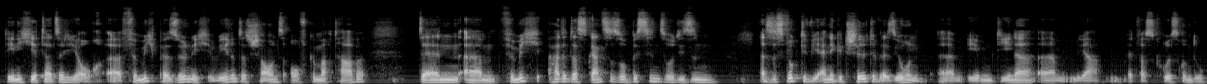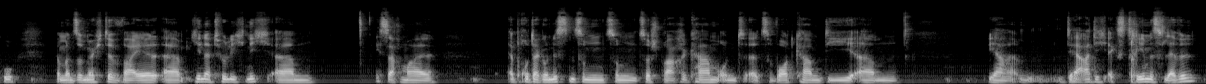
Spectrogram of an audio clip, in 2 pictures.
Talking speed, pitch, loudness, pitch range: 175 wpm, 100 Hz, -20 LUFS, 95-110 Hz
